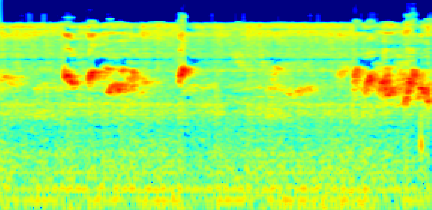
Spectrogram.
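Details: Pet red-whiskered bulbul excited into intense song, giving short bubbly whistled phrases with brief pauses between, ending in a louder rapid flourish; faint hum underneath.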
